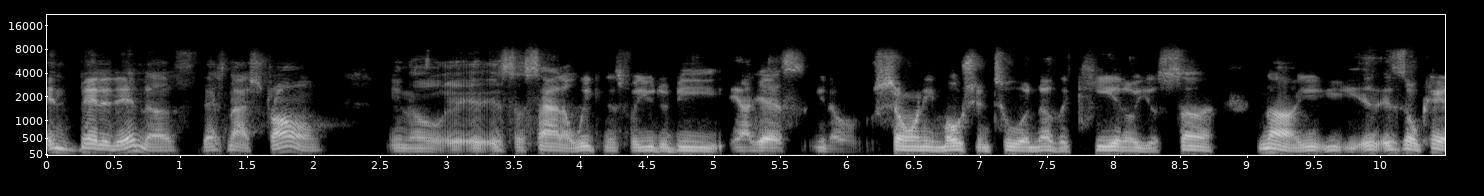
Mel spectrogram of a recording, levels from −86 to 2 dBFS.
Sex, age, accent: male, 30-49, American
